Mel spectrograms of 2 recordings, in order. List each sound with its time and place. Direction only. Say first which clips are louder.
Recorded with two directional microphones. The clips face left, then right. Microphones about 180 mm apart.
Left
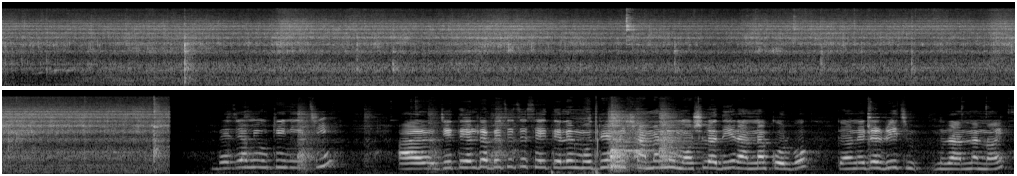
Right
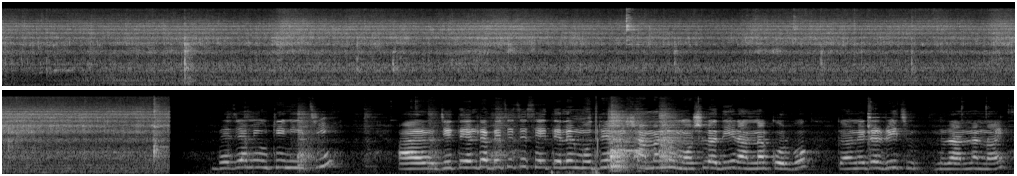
12.4 s a woman's voice: left 3 dB; centre (ahead or behind); by 20.1 s 35° left (ahead or behind)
